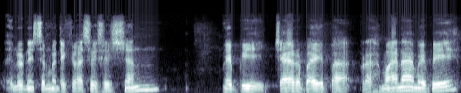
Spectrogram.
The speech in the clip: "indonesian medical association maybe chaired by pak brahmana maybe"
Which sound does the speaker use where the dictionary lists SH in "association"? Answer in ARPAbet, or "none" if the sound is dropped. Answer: S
